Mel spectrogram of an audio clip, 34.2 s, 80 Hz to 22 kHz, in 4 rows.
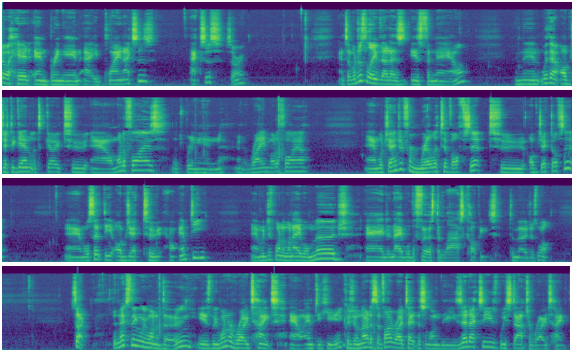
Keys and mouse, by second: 6.7 right click, 9.0 click, 10.2-12.5 drag, 14.8 click, 16.2 click, 16.8 click, 17.6 click, 18.6 click, 20.8 click, 21.3 click, 23.9 click, 26.2 right click, 26.3 right click, 27.8 n, 30.7 r.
